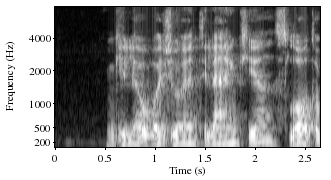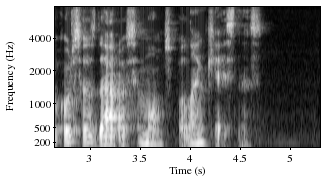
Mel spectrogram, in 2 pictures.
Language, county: Lithuanian, Telšiai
